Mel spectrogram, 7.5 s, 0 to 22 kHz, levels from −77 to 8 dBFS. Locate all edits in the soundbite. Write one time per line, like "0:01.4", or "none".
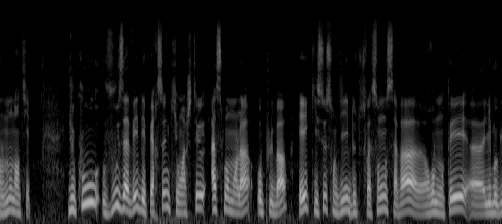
0:01.0
0:04.4
0:05.2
